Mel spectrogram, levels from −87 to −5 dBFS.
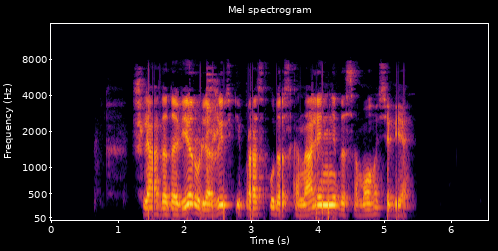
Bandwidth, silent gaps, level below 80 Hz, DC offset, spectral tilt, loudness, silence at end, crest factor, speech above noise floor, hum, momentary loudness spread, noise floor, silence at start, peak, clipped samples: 8 kHz; none; -52 dBFS; under 0.1%; -4 dB/octave; -19 LUFS; 1.2 s; 20 dB; 33 dB; none; 11 LU; -53 dBFS; 1.25 s; -2 dBFS; under 0.1%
